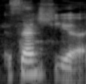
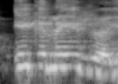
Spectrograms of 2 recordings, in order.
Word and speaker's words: echinacea: one I think it's I said she asked it wrong Essentia and ginger oh I never heard of that one I'll be saying my own I'll be pronouncing my own my own way do you mean echinacea is it is it is it I said it right the first time no echinacea yeah yeah Echinacea and now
